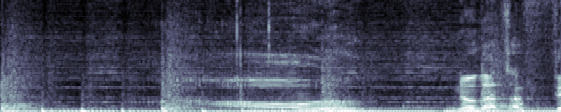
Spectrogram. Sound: groaning

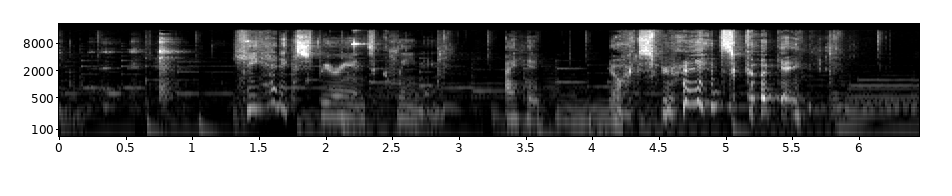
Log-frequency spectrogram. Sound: laughter

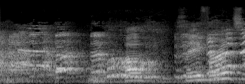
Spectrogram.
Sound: laughter; bird coos insistently; bird coos loudly

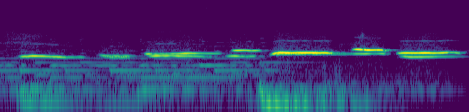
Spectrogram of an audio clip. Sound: whistle

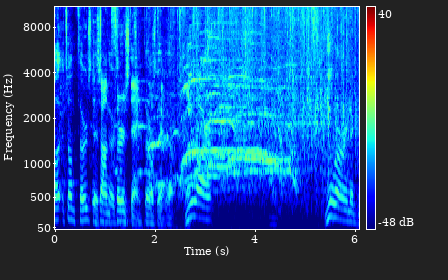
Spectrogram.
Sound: cheers and applause

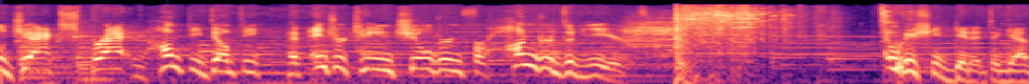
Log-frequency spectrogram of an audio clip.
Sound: crash!

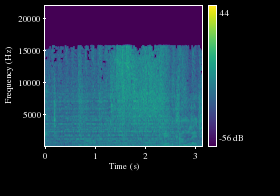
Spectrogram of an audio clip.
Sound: electricity sizzling

